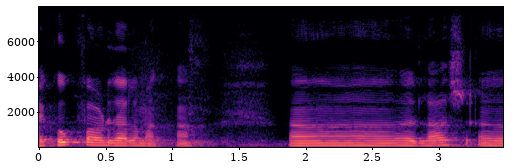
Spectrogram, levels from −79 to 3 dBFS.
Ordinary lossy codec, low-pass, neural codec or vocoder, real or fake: none; none; none; real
